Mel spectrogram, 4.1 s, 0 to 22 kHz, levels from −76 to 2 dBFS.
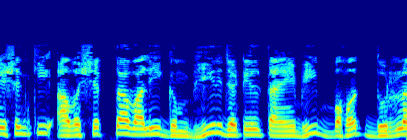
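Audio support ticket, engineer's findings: Likely MP3 compression, whole clip. Speech band-limited, nothing above 5.9 kHz. Heavy watery swirl, smeared onsets; weak spectral lines dropping in and out. Fits about 24 kbps.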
